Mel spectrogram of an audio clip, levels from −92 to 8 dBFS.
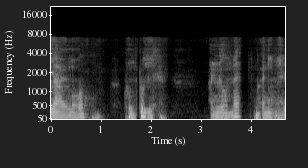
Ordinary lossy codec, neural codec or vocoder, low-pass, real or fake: none; codec, 32 kHz, 1.9 kbps, SNAC; 7.2 kHz; fake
